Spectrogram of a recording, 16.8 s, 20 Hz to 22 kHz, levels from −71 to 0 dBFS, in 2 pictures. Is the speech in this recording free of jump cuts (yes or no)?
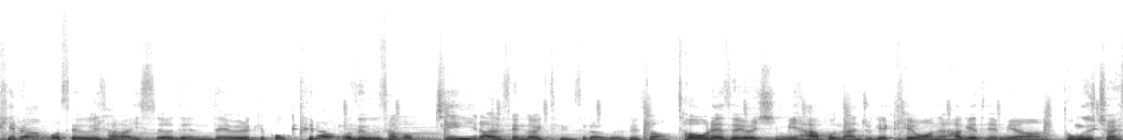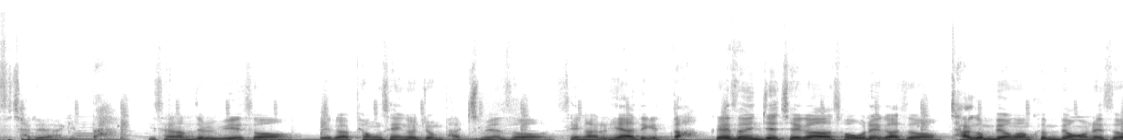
yes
